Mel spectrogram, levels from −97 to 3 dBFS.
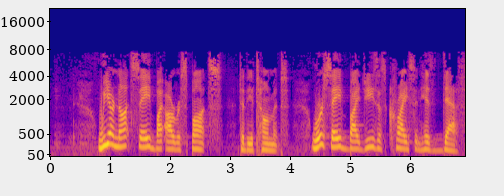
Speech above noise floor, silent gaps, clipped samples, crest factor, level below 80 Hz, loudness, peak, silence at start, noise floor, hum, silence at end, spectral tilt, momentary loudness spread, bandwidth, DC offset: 30 dB; none; under 0.1%; 16 dB; -52 dBFS; -15 LUFS; 0 dBFS; 0.5 s; -45 dBFS; none; 0 s; -5 dB/octave; 13 LU; 7.8 kHz; under 0.1%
